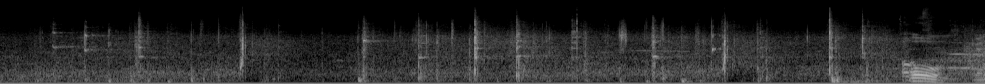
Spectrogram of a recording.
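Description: Sneakers squeak on a court floor.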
